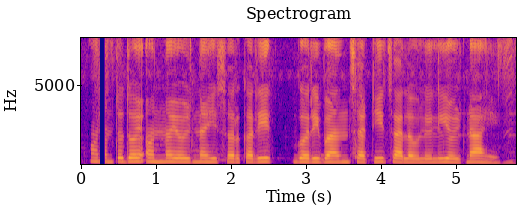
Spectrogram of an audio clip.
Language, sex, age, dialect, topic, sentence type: Marathi, female, 25-30, Varhadi, agriculture, statement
